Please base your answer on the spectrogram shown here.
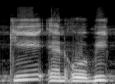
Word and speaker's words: knob: तो देखिए के और यन अगर एक साथ लिखे रहें तो यह के साइलेंट होता है। क्या होता है साइलेंट सर? के साइलेंट होता है। इस यन को पढ़ेंगे, लेकिन यह जो के होगा इसको नहीं पढ़ा जाएगा।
